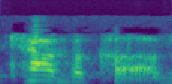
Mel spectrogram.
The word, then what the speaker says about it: Kabakov: Miriam, am I pronouncing your last name correctly? – Yeah, that sounds right. Kabakov, that's how I say it. We all say it a little bit differently.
